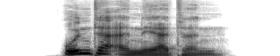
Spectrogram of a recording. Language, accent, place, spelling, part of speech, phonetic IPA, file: German, Germany, Berlin, unterernährten, adjective, [ˈʊntɐʔɛɐ̯ˌnɛːɐ̯tn̩], De-unterernährten.ogg
- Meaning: inflection of unterernährt: 1. strong genitive masculine/neuter singular 2. weak/mixed genitive/dative all-gender singular 3. strong/weak/mixed accusative masculine singular 4. strong dative plural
